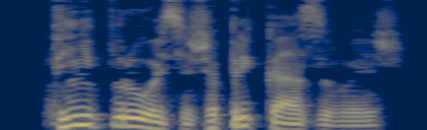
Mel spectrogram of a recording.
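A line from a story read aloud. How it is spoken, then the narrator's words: Laughing. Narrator (Russian): засмеялась Евгения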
